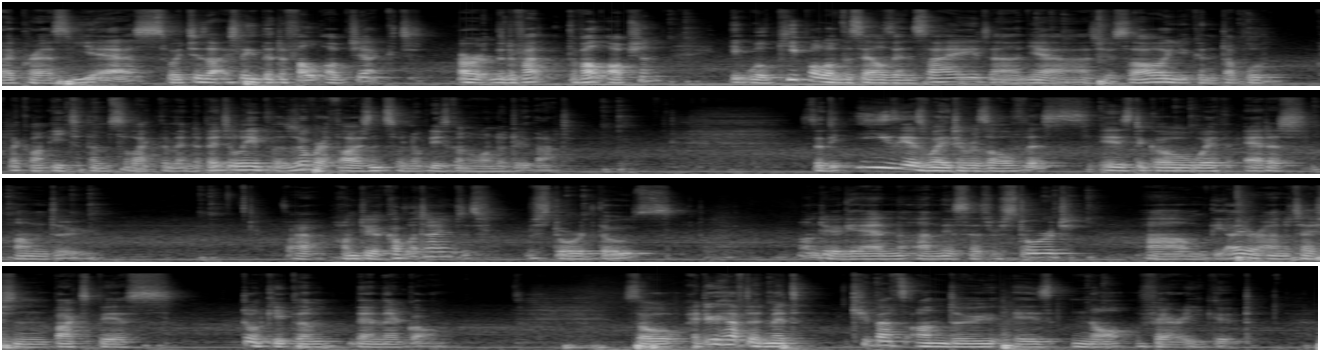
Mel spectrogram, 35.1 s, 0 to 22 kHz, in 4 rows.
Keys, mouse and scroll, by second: 4.4 click, 6.6 click, 7.0 click, 7.3 BackSpace, 8.3 click, 9.1 click, 9.3 click, 9.6 BackSpace, 10.2 click, 12.8 click, 24.5 click, 24.7 click, 25.8 BackSpace, 27.3 click, 33.6 click.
